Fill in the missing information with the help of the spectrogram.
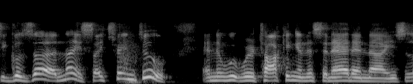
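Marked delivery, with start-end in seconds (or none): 0.3-1.7 put-on heavy, thick European accent, slow and high. Retelling meeting a tattooed man who also trains; imitating a man's thick accent. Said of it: "he spoke with a really thick accent".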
